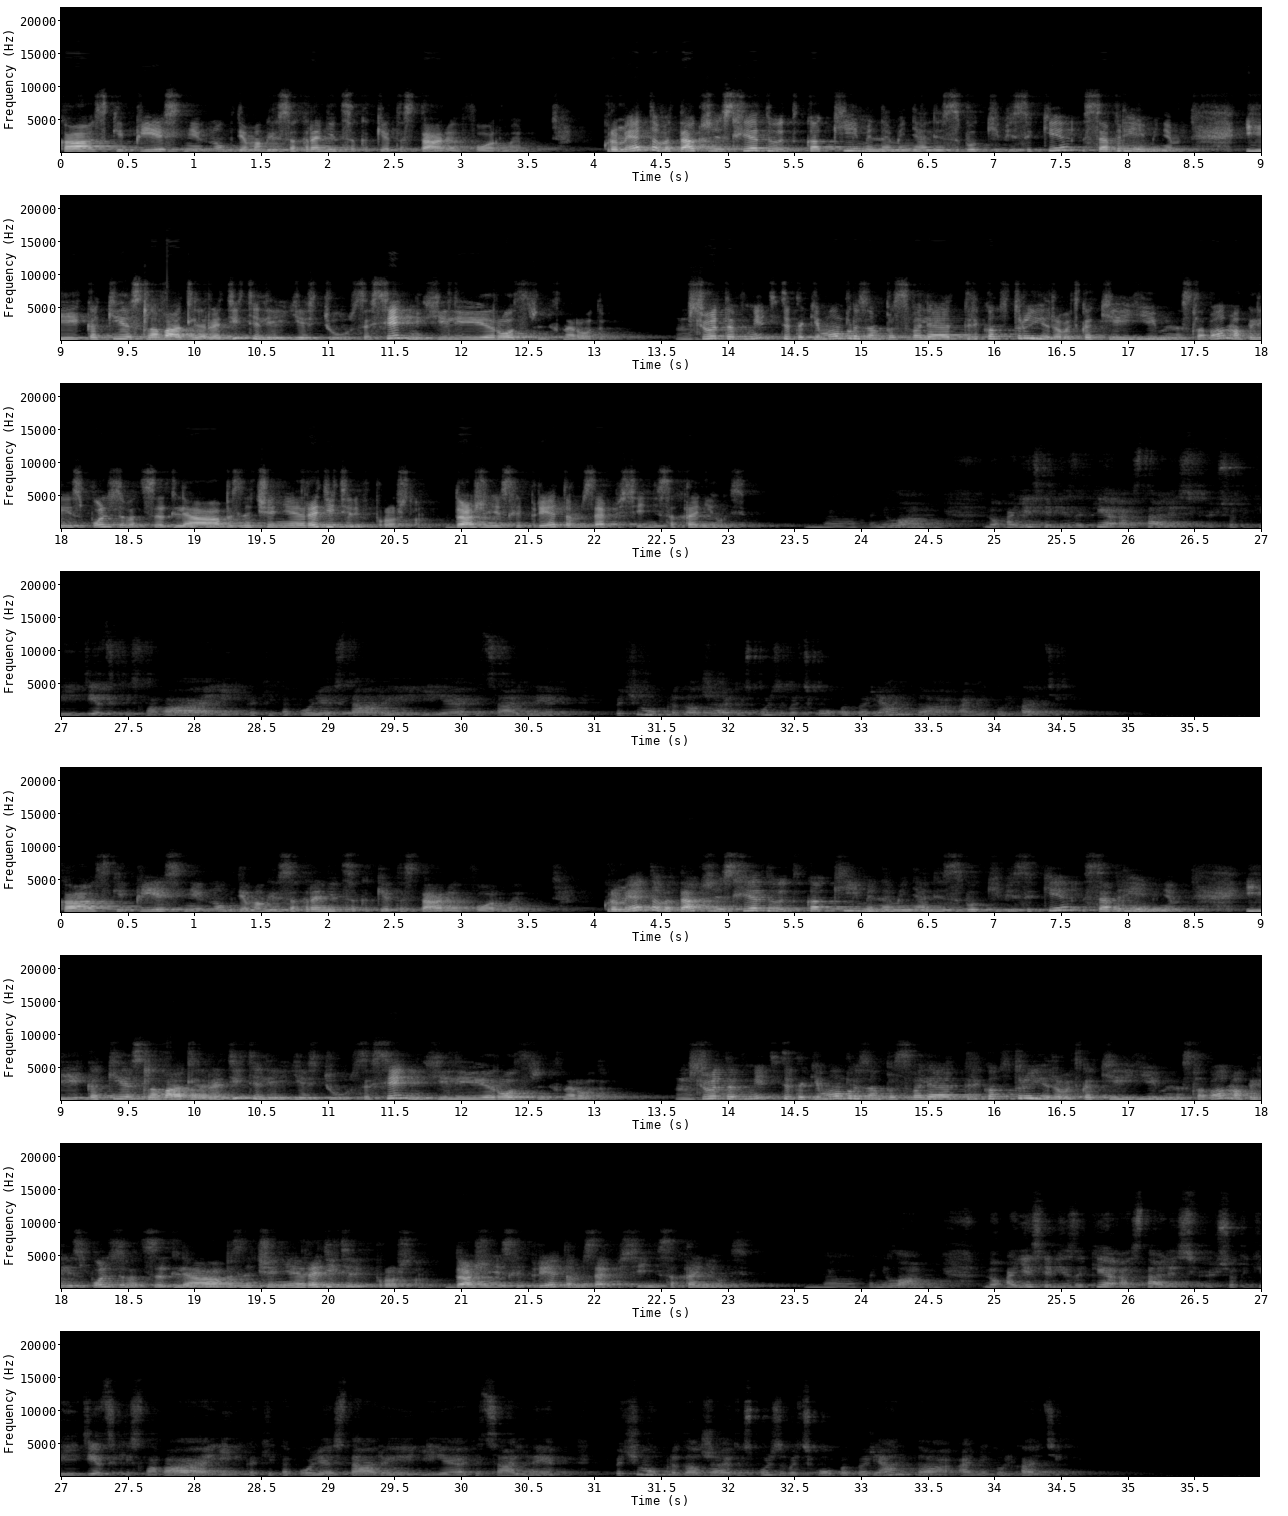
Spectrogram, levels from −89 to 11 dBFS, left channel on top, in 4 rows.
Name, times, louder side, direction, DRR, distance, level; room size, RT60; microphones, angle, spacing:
voice 1, 0.0-3.5 4.1-13.0 13.7-23.0, left 3 dB, 70° left, 9 dB, 1.1 m, -32 dB
voice 2, 13.6-14.1 23.6-30.7 31.2-34.5, right 3 dB, 85° right, 3 dB, 1.1 m, -47 dB
18.5 x 12.5 x 3.6 m, 1.2 s
head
